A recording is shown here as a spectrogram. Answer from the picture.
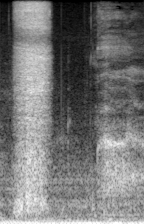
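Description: A short, breathy puff of breath close to the microphone, lasting under a second near the start, followed by a fainter breath near the end.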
